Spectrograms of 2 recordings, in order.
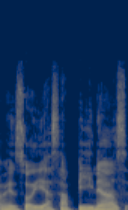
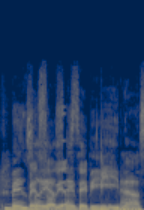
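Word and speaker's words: benzodiazepinas: Eh, primero hablemos de las Bensodías Apinas. Eh, no lo no lo estoy pronunciando bien. Benzo deepinas, ahora sío.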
